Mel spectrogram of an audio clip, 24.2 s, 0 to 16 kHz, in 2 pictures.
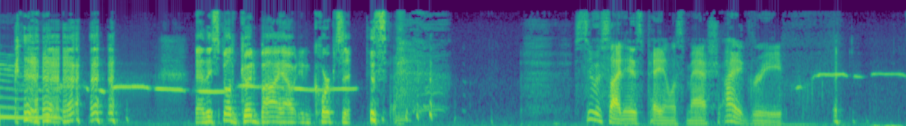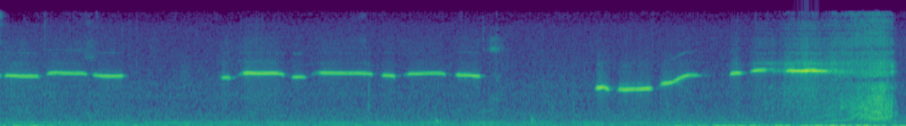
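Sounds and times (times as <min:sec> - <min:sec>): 
laughter: 0:00.2 - 0:01.9, 0:04.9 - 0:06.1
speech: 0:00.2 - 0:01.9, 0:02.6 - 0:05.9, 0:07.7 - 0:10.5, 0:11.1 - 0:11.3
person whistling an unsteady off-key tune: 0:00.7 - 0:04.9, 0:10.6 - 0:13.8, 0:15.1 - 0:18.6, 0:20.1 - 0:23.5.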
